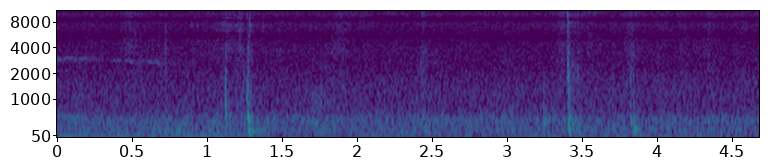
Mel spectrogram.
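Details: Honey bees at an open hive during raw honey collecting, a soft steady low hum of many wings with a few sharp clicks and taps from hive work.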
